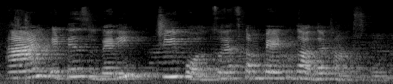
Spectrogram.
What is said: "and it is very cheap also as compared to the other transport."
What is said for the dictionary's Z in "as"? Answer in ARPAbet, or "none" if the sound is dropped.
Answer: S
